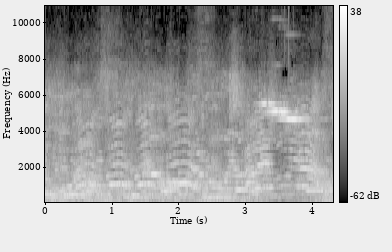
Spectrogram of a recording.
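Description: Many voices at once, overlapping and loud: a congregation crying out and praying aloud together, with no single voice leading. A short high whistle sounds near the end.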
